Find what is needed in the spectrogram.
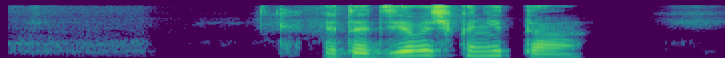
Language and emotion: Russian, neutral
